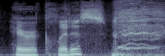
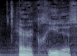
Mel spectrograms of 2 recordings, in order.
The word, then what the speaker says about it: Heraclitus: Heraclitus.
